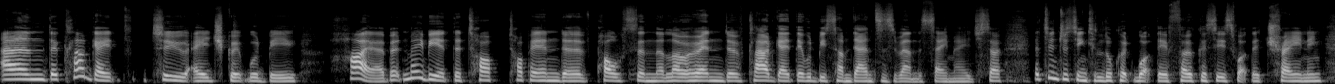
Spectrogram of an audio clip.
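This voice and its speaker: In an Australian accent, the speaker moves at a moderate pace with ordinary pitch variation on a very clean recording with a silent background. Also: woman, fairly low pitch for a woman. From Tasmania, Australia. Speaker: podcast host, dance writer. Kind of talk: casual chat.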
